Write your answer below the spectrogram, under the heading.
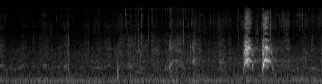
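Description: A dog barks twice in quick succession about three and a half seconds in: two short, loud barks.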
